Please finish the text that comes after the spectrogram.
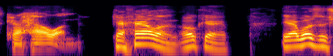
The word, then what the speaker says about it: Cahalane: Is it Callahan? It's Cahalane.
